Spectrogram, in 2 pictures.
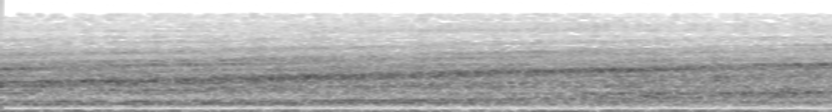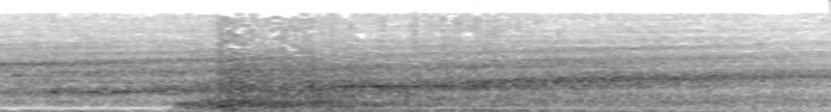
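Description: Logo-intro sound effect: a low rumble under a slowly rising pitched tone, swelling louder about five seconds in.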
